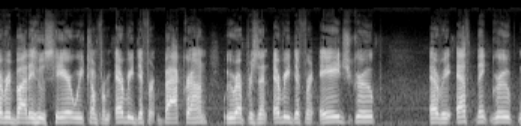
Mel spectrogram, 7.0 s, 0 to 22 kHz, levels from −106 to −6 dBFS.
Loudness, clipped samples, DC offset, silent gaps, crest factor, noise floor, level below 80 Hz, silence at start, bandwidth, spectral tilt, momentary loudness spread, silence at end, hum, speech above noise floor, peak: -22 LUFS; under 0.1%; under 0.1%; none; 18 dB; -58 dBFS; -66 dBFS; 0 s; 10.5 kHz; -5.5 dB/octave; 6 LU; 0 s; none; 36 dB; -4 dBFS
